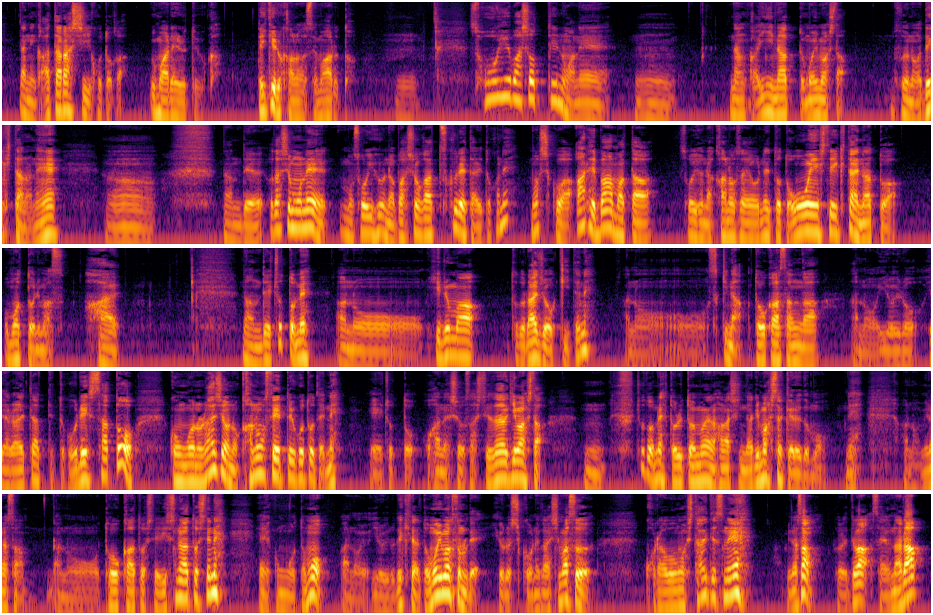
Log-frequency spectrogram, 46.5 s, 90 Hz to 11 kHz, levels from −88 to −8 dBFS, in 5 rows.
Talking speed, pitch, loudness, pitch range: 420 characters per minute, 105 Hz, -19 LUFS, 90-130 Hz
